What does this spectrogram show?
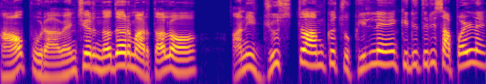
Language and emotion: Goan Konkani, surprised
